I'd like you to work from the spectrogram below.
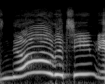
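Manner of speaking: high, loud hammed-up wail of despair; mock anguished cry. Teasing an imagined tearful scene, hammed-up loud wail. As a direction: overplay the tearful outburst. Mock crying breakdown in car.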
